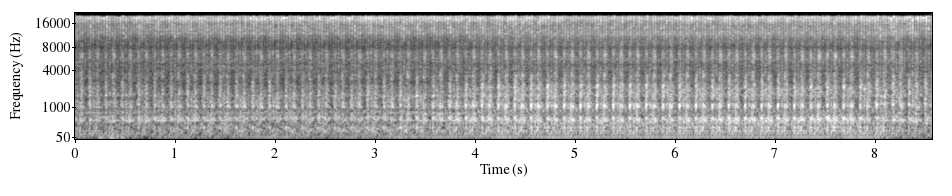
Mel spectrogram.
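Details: 2011 BMW 335d diesel bought already knocking and smoking heavily: loud, very even knock about three per second at idle, clearly abnormal, cause not yet found.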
